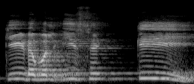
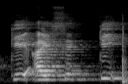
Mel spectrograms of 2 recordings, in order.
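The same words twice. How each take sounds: First: की drawn out with a long ee, slow; long kii. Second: की said short and quick at the end. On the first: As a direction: stretch the ee in की long. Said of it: "इसका बारह उच्चारण, बड़ा उच्चारण होगा". (बड़ी ई वाला की, लंबा खींचकर) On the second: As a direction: clip the vowel of की short. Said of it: "इसका छोटा प्रोनाउंसिएशन". (छोटी ई वाला की, छोटा उच्चारण) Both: Shown as a demonstration.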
